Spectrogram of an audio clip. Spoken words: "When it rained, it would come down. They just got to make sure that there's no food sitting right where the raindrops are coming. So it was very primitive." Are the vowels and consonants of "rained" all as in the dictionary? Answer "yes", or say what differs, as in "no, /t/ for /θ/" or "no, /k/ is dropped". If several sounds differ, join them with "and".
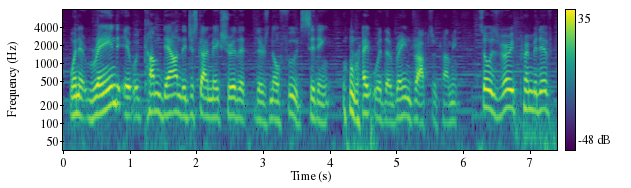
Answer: yes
